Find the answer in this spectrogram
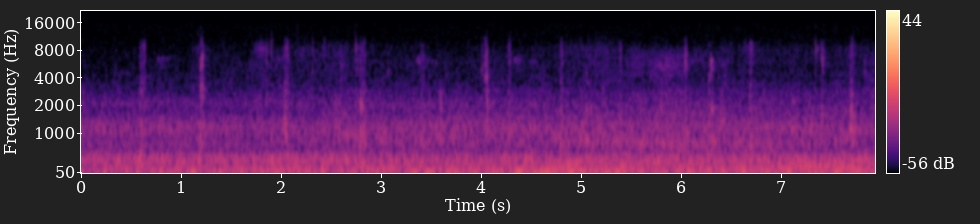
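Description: Soft chewing of japchae glass noodles, with scattered small wet mouth clicks, over a steady low hum.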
